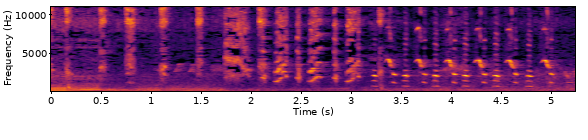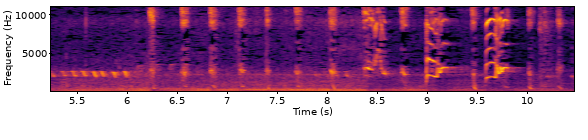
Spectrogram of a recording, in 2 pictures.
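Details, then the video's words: Javan myna song from a tutor recording for training birds, with scratchy chatter, a long fast run of rhythmic ticking notes and a buzzy trill, then more varied squeaks over a low background hum. "masteran jalak kebo"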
